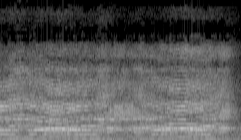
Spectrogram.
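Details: Loud, sustained, clear, vigorous cry of a newborn baby girl just after a normal vaginal birth, heard right after the pushing and delivery; healthy newborn cry.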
